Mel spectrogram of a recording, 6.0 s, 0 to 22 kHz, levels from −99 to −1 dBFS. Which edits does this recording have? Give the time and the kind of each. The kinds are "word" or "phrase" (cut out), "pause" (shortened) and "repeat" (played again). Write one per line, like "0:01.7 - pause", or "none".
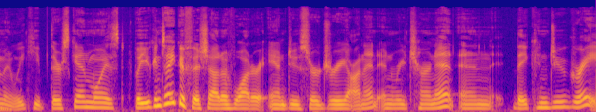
0:01.3 - pause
